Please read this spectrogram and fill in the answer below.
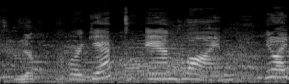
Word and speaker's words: orgeat: Orgeat? Yep. Orgeat and lime. You know, I tried to make my own orgeat. Is that how you say it? Yep. Orgeat.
